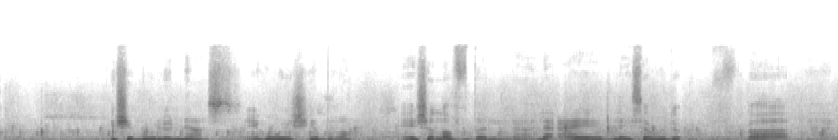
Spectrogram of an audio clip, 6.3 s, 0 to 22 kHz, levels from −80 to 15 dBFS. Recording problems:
murmuring crowd; noticeable; throughout; 10 dB below the speech

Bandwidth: 14.5 kHz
